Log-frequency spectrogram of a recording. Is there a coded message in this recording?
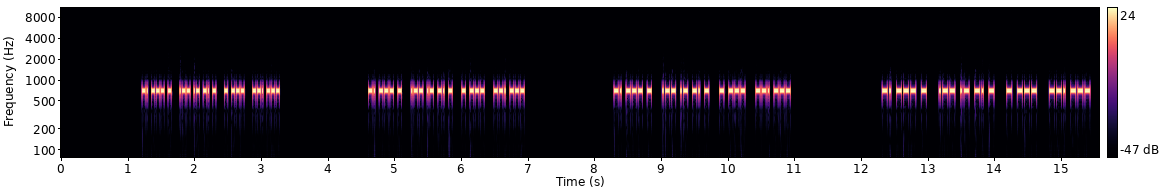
Yes: Morse code from 1.2 to 15.4 s, heard as a keyed tone, about 58 wpm, 700 Hz. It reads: NOT WANT TO GO NOT WANT TO GO NOT WANT TO GO NOT WANT TO GO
